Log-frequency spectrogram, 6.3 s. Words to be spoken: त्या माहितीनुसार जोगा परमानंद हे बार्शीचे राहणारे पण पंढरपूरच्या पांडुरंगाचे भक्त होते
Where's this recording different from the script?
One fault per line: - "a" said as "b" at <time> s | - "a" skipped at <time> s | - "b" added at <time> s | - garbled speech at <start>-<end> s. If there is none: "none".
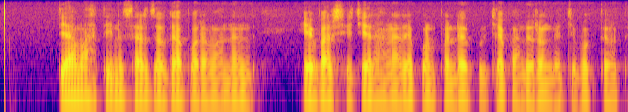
none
